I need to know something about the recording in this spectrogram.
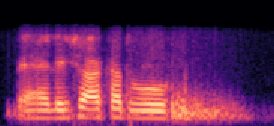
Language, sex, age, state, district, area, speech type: Kashmiri, male, 18-30, Jammu and Kashmir, Anantnag, rural, conversation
